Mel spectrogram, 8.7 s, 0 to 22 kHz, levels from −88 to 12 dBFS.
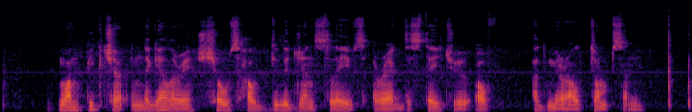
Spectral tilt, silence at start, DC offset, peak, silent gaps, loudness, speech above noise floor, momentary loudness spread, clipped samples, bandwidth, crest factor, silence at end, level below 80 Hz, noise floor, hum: -5 dB/octave; 0.75 s; under 0.1%; -10 dBFS; none; -31 LUFS; 40 dB; 9 LU; under 0.1%; 13.5 kHz; 22 dB; 0 s; -58 dBFS; -71 dBFS; none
